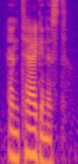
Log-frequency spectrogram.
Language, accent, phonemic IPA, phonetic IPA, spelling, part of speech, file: English, US, /ænˈtæɡənɪst/, [ɛə̯nˈtæɡənɪst], antagonist, noun, En-us-antagonist.ogg
- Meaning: 1. An opponent or enemy 2. One who antagonizes or stirs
